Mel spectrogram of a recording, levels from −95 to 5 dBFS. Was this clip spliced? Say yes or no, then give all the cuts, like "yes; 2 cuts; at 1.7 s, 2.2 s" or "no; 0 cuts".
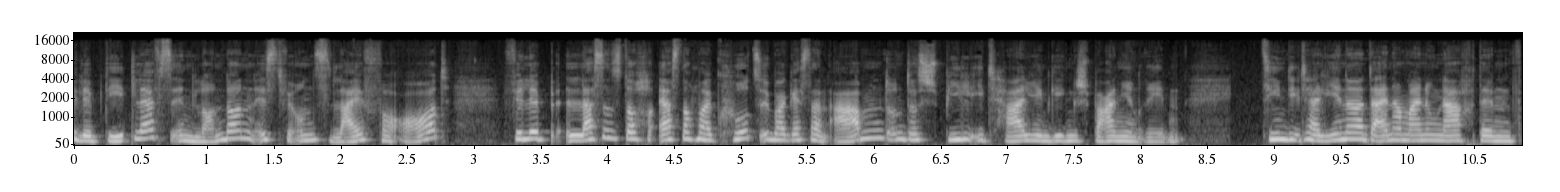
no; 0 cuts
